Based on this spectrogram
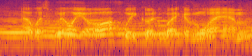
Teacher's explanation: And of course, Elmer Fudd is a comedy character, but what he's doing when he is using W's instead of L's and R's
